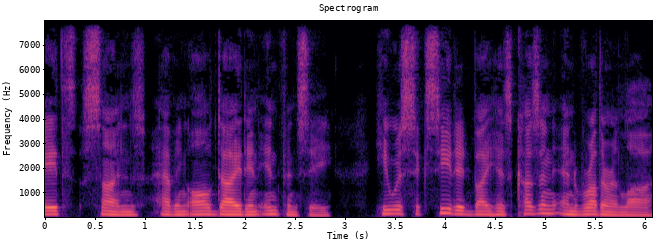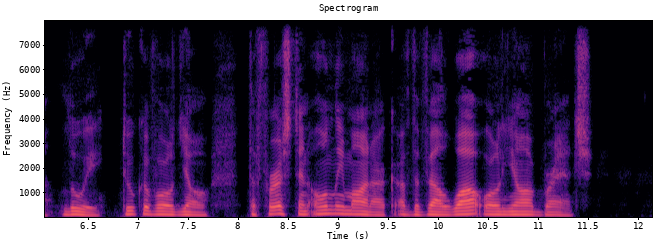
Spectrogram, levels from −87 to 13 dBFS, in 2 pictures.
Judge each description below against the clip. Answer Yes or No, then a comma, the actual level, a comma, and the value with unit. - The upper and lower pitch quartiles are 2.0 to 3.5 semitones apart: Yes, average, 3.0 semitones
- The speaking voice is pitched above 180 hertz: No, low, 125 Hz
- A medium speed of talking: Yes, average, 155 wpm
